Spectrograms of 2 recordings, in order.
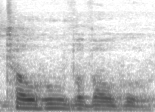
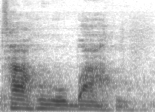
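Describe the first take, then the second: First: The phrase is said with v sounds. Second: The phrase is said with b sounds. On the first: This is the commonly recognized modern pronunciation. "the standard form for pronouncing it is tohu vavohu. We know ancient Hebrew did not have v's in it" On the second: This is closer to the ancient pronunciation. "We would say tahu ubahu or something to that form"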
